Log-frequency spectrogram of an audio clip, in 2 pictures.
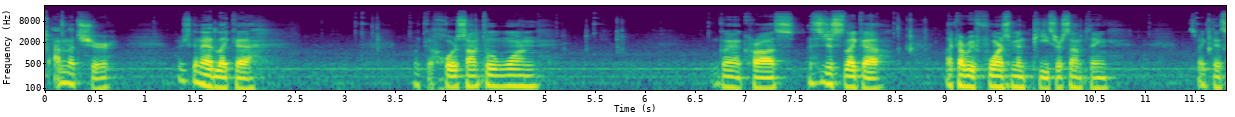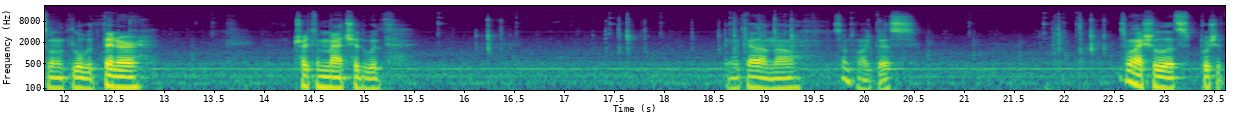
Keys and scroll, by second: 0.1 e, 4.0 w, 8.4 w, 9.9 w, 11.4 r, 11.4 w, 16.0 w, 17.4 ctrl+f, 18.6 ctrl+z, 19.0 ctrl+d, 19.8 r, 22.0 w.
